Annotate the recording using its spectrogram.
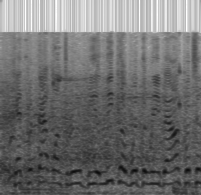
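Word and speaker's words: Bjelica: Bielika with the rebound, puts it in off the glass. Bielitsa, that's the way you pronounce his name.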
